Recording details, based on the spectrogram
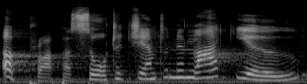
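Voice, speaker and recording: A woman's voice: high voice, expressive, a little slow, sharp tone, heavily acted. A woman playing a bitter, vengeful, scarred slum woman in an amateur radio play, coarse and taunting, in a reverberant hall. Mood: sly, wary. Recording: reverberant hall, faint noise and hum.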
